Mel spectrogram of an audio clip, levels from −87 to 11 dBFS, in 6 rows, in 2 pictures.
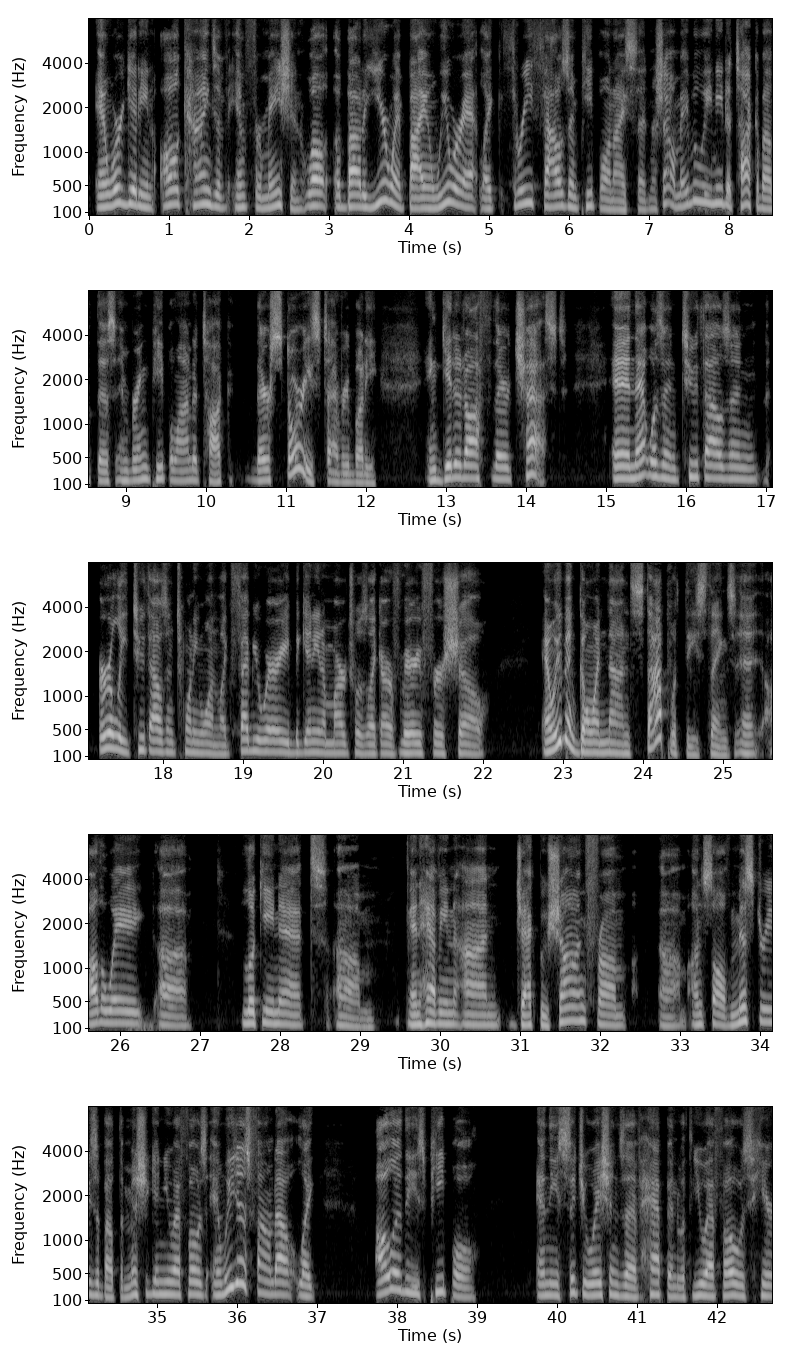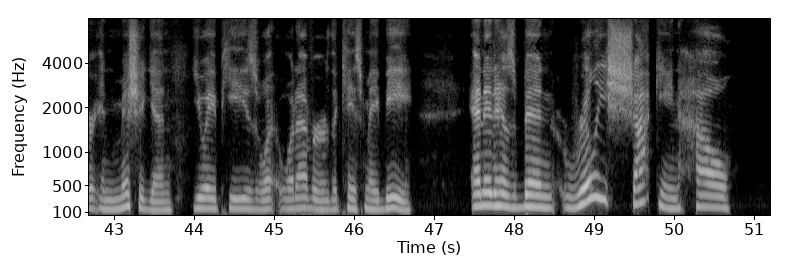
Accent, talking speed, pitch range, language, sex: American, 150 wpm, 150-190 Hz, English, male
